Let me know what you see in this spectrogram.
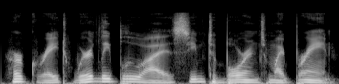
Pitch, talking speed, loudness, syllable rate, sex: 105 Hz, 195 wpm, -15 LUFS, 4.5 syllables/s, male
